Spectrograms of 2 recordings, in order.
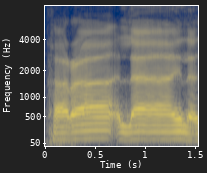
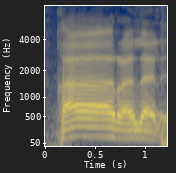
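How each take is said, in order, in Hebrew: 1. המילה הראשונה מוטעמת בהברה האחרונה שלה. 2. המילה הראשונה מוטעמת בהברה הראשונה שלה. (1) "זה כבד מדי" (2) "זה נקרא מלא עין נסוג אחור"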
